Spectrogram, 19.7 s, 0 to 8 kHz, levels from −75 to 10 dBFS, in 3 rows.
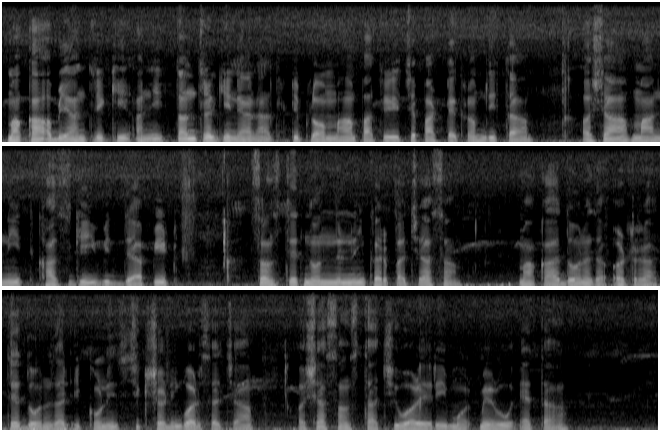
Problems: background sounds at intervals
